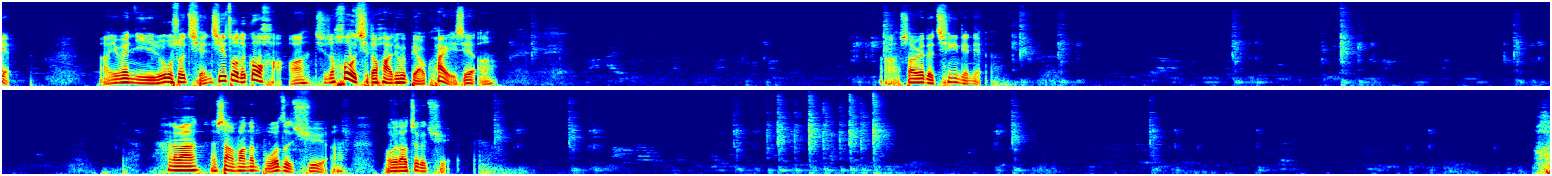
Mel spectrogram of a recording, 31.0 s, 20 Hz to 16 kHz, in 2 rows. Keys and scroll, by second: 3.6 space, 5.2 space, 8.4 ctrl+z, 8.6 ctrl+z, 9.7 space, 10.0 2, 10.0 space, 13.2 2, 13.3 space, 13.4 2, 15.0 space, 18.4-21.0 typing, 23.0-23.8 typing, 25.3 ctrl+z, 25.4 space.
